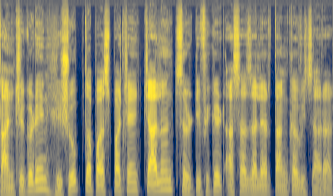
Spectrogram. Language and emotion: Goan Konkani, neutral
